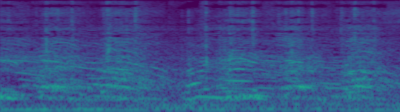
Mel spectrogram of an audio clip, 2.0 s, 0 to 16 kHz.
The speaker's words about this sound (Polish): Głośne okrzyki wolność w Mediolanie podczas demonstracji petardami, kamieniami i butelkami obrzucono siedzibę władz regionu Lombardia, które wprowadziły tam godzinę policyjną od 23 do 5 rano.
